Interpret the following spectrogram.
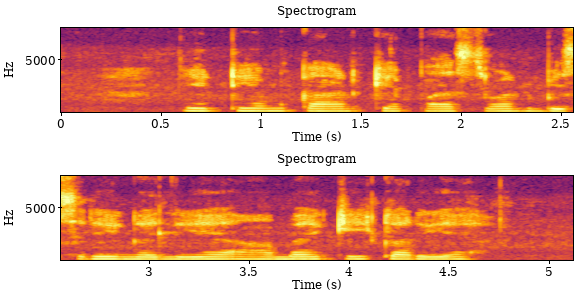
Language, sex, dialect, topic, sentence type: Maithili, female, Bajjika, banking, question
